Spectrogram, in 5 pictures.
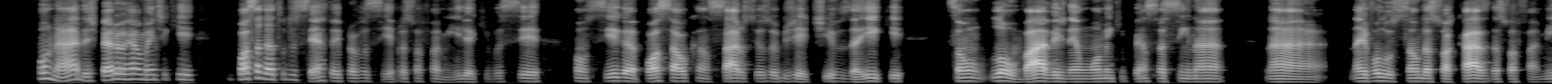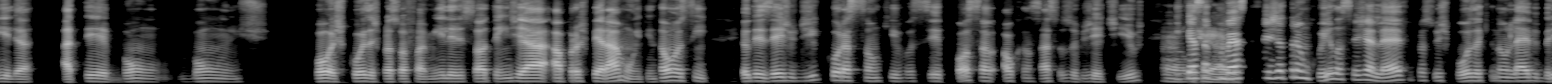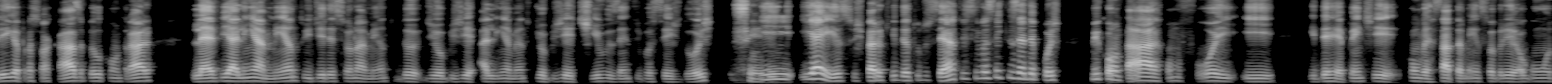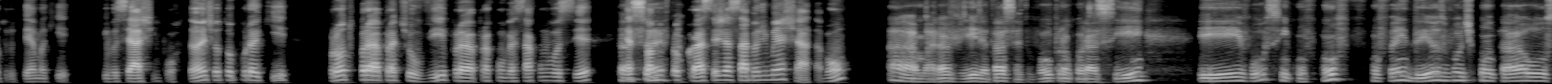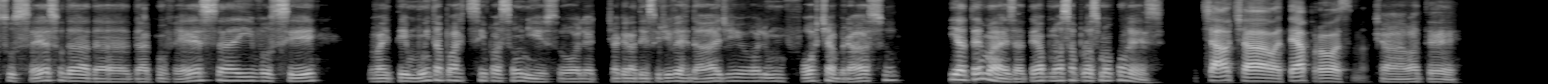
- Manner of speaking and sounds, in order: other background noise
- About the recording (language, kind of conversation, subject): Portuguese, advice, Como posso evitar que meus gastos aumentem quando eu receber um aumento salarial?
